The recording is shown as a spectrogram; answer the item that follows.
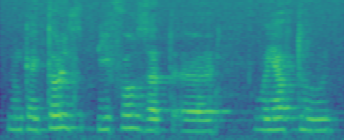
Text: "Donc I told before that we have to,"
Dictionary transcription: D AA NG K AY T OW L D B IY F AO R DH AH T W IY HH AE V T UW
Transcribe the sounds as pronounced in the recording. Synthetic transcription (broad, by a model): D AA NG K AY T OW L D B IY F AO R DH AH T W IY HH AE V T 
